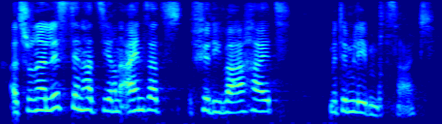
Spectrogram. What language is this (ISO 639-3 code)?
deu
